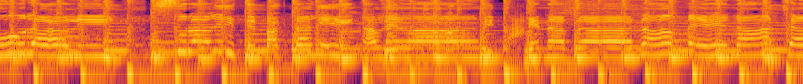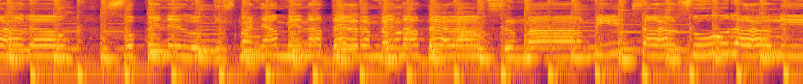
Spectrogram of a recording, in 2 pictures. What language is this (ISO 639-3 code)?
ron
